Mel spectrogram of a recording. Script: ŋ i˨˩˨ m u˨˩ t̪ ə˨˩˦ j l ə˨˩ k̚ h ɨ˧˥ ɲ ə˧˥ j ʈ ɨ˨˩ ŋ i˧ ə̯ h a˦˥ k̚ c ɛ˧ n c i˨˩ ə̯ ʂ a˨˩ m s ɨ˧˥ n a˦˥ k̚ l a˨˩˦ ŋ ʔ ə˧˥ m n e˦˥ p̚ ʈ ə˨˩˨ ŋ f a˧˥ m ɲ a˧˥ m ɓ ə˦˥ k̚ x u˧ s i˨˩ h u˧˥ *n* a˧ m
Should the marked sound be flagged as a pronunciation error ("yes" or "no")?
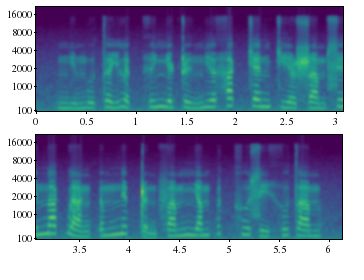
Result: yes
